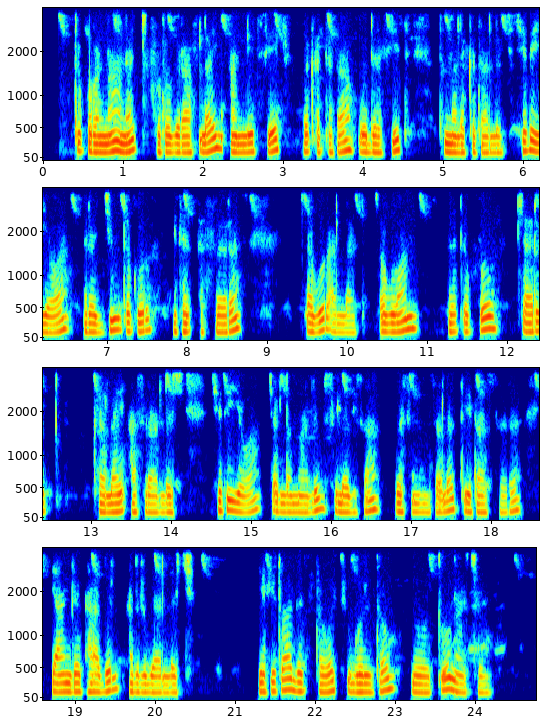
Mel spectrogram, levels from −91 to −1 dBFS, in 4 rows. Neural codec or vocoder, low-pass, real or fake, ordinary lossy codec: none; 3.6 kHz; real; Opus, 24 kbps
